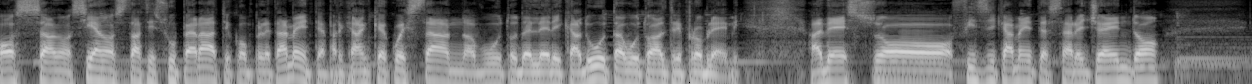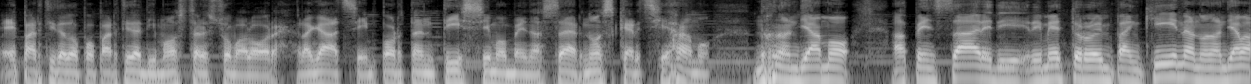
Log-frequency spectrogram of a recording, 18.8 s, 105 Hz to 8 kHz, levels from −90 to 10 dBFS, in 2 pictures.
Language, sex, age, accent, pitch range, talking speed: Italian, male, 30-49, native, 100-120 Hz, 135 wpm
